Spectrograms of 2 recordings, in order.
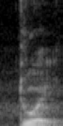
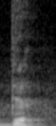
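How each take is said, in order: First: Said in the usual way. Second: 对 split into d, then wei, with a gap; separated sounds. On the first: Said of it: "combine these two together". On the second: Shown as a demonstration. Teacher breaking down pinyin for learners, 对 pronounced in separated sounds. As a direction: say 对 in two slow separate pieces. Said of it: "it's like a separation".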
